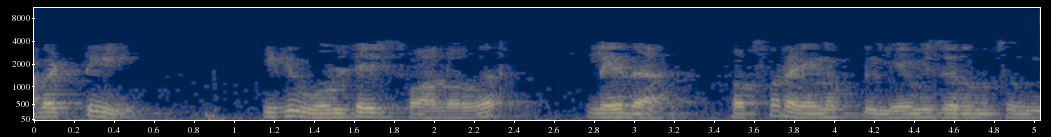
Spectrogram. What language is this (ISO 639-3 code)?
tel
